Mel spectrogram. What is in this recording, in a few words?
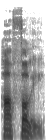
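"half volley", British English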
